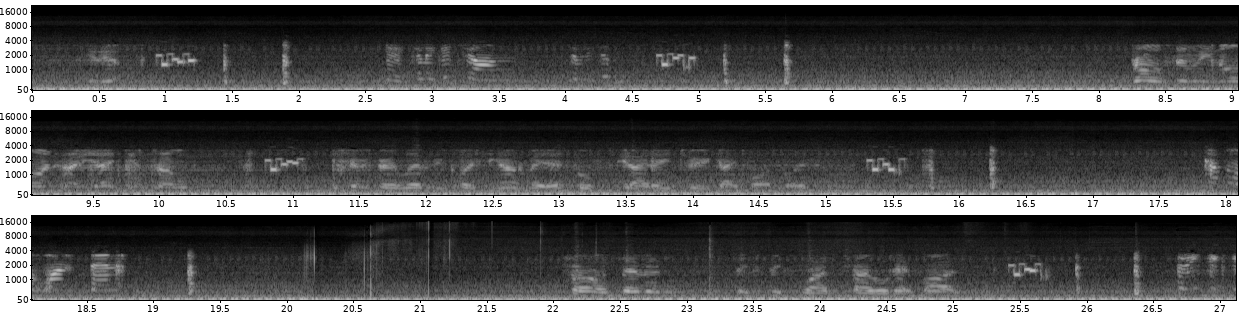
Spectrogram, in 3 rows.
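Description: Cat D11T bulldozer's diesel engine idling steadily, a low drone heard inside the cab while the machine is parked. Intermittent two-way radio chatter sounds over it.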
